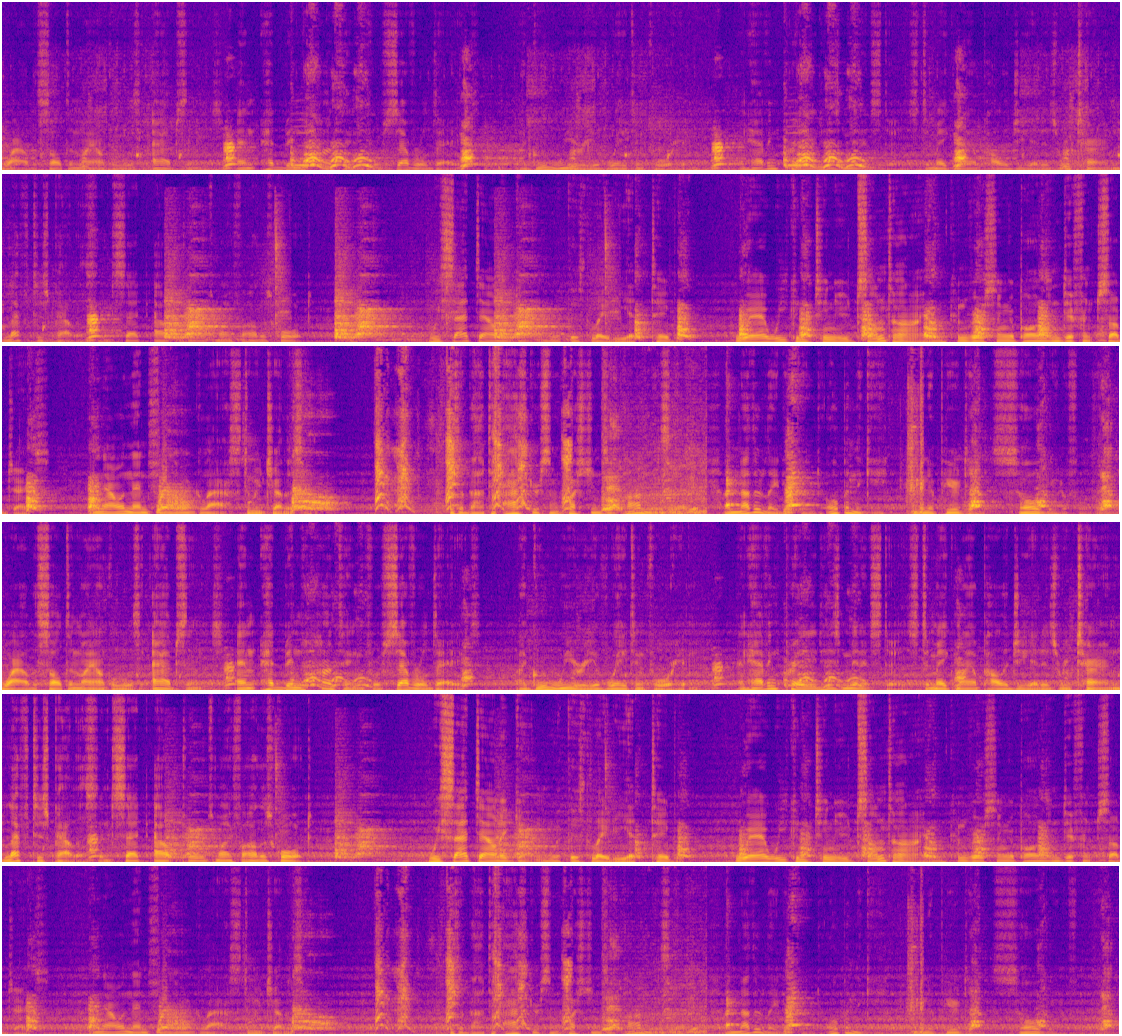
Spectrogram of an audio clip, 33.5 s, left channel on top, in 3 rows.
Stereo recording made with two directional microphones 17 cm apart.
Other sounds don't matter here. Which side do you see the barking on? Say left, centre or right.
left.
